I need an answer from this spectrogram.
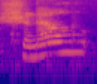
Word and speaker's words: Chanel: be reviewing the chanel it's all in french chanel so that's how i i'm sure they intended it to be pronounced she is expensive and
